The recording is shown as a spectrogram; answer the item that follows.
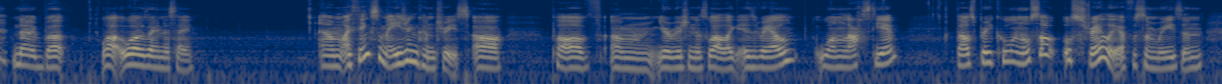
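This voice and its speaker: Her tone animated and bright, sharp, a woman at a medium pitch shows ordinary pitch variation, big swings in loudness, and long, frequent pauses. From Europe. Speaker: gaming YouTuber. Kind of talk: casual voiceover chat. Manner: fast.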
